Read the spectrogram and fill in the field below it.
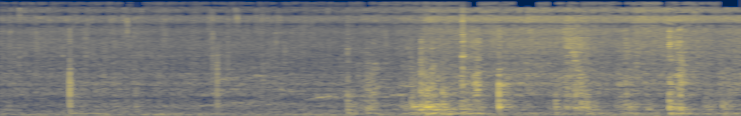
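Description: Onion frying in a pan with turmeric powder and salt for a methi bhaji, a steady close sizzle with repeated stirring scrapes and clicks that grows a little louder partway through.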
